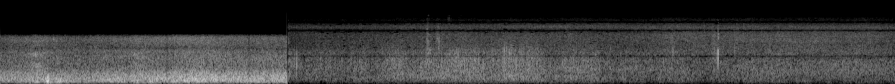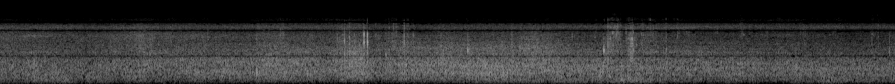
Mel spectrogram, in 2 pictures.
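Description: Surf breaking on a rocky shore, with wind buffeting the helmet camera's microphone. About three seconds in the sound switches abruptly to a quieter, steady wash of surf with a few faint clicks.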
